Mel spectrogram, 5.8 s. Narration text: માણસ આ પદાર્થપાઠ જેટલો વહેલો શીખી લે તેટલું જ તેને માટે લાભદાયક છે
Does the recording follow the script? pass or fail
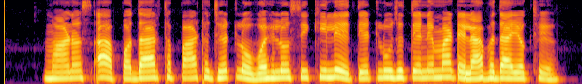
pass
